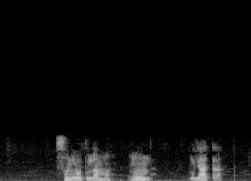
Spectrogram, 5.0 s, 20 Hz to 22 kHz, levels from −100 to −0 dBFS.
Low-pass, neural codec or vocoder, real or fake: 5.4 kHz; none; real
